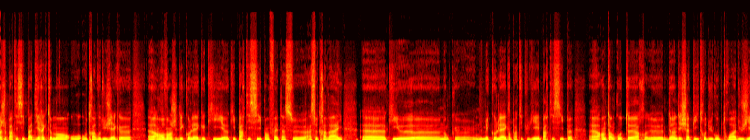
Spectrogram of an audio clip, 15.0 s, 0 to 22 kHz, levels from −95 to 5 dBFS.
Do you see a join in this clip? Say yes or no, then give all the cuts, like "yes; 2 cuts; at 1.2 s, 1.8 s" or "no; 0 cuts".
yes; 2 cuts; at 2.3 s, 10.2 s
